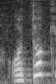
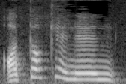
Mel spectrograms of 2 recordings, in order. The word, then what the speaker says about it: 어떻게: 그리고 또 어떻게는 어떻게라고 쓰지만 발음할 때는 어떻게라고 발음합니다.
